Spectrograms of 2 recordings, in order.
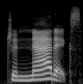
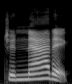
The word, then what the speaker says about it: genetic: genetic 呢指的是起源的发生的或者是基因的 genetics 那它的重音呢是在 ne 的地方 ge呢是发ge的音 ne 的e呢则是发微笑的嘴型 genetic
